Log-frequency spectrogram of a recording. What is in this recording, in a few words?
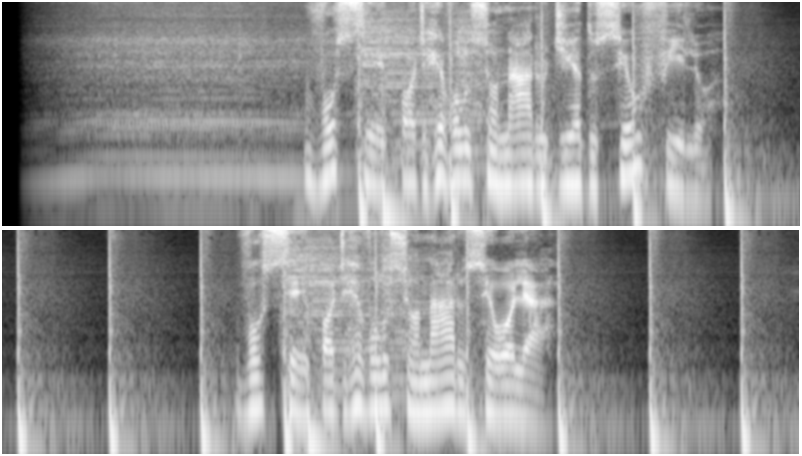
portuguese brazilian automotive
